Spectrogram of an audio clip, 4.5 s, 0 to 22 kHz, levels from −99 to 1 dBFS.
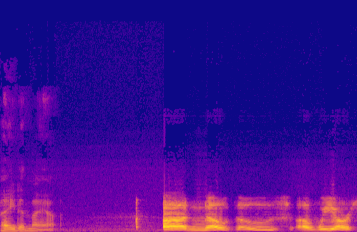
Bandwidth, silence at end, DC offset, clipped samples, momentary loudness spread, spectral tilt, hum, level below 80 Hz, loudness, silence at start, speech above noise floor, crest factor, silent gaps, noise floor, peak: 4 kHz; 0.05 s; under 0.1%; under 0.1%; 22 LU; -7 dB/octave; none; -86 dBFS; -17 LUFS; 0 s; 39 dB; 20 dB; none; -57 dBFS; 0 dBFS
